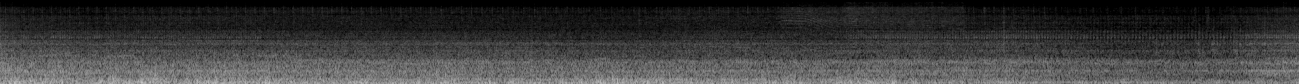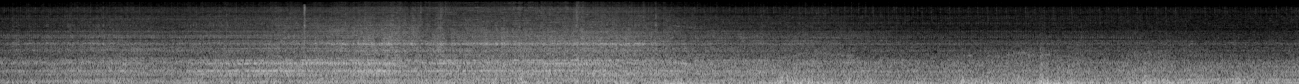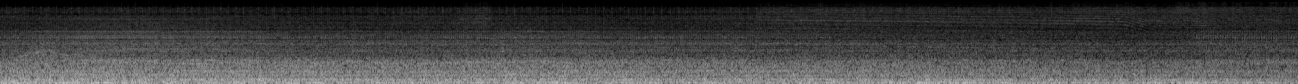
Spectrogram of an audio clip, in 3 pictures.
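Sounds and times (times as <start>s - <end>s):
car engine low rumble: 0.0s - 38.9s
whine of steady tones: 17.1s - 38.9s.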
